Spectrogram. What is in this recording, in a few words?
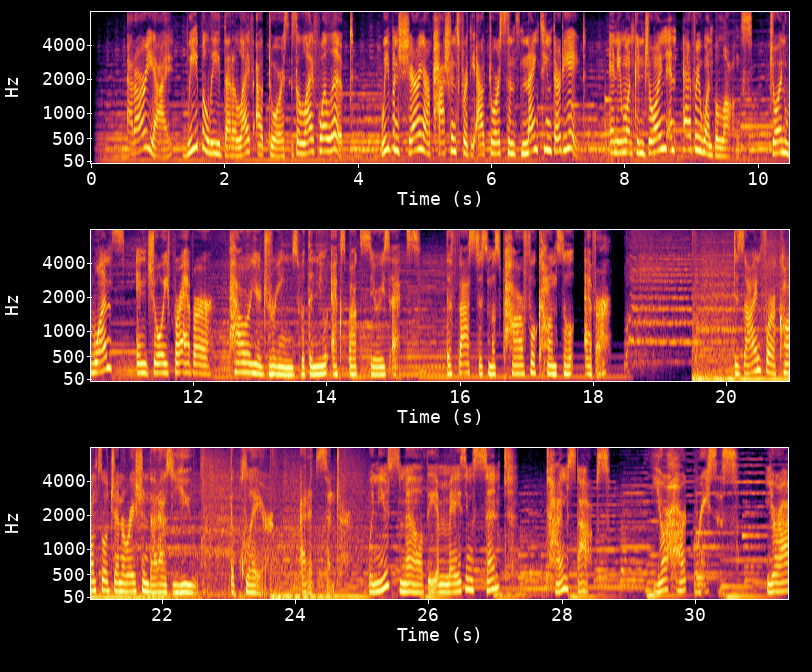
women commercial; Warm, engaging, powerful, whimsical, and earnest with my commercial reads.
